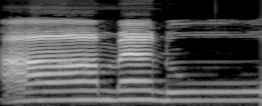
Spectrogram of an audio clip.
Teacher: نو پہ مد منفصل ہے، 4 الفی مد ہے، 4 الف کے برابر ہم نے اس کو کھینچ کر پڑھنا ہے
